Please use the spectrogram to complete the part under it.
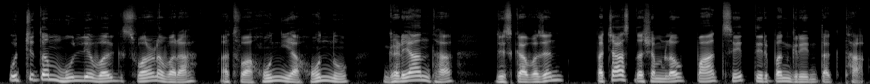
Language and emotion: Hindi, neutral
